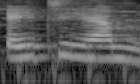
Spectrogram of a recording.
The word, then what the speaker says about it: ATM: machine is called the atm machine atm machine and let's stress the last letter because when we have abbreviations the rule is we stress the last letter the most for example mba great yes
